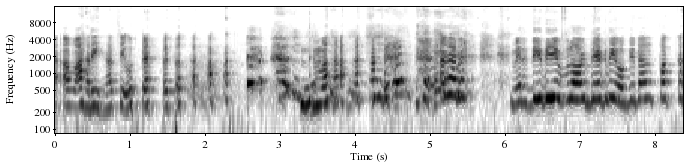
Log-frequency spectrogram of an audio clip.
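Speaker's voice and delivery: speaking through loud, high laughter; real helpless laughter while talking; laughing. Real, not acted. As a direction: let the laugh break through the words. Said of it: "फिर हम इतना हंस आ रही ना".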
